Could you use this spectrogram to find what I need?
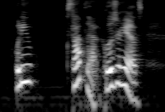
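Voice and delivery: fast, anxious, worried delivery. Recapping a fight, imitating a worried referee. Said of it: "But ref's worried".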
